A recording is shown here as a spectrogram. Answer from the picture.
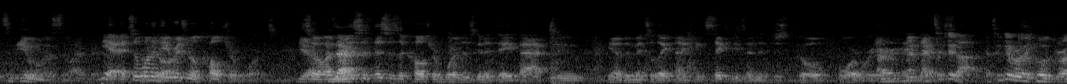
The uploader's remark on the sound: This is part of a series called "Conversations with Friends" which are edited very simple with the intention to make the listener feel like they are in the room just listening. It's not meant to have perfect sound or detailed editing, but a more loose style of documentary raw audio recording.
